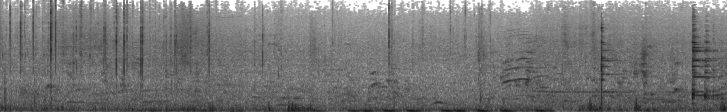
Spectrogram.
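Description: Faint voices in the background with scattered light clicks. A low, uneven rumble of wind on the microphone comes in about halfway through for a few seconds.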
